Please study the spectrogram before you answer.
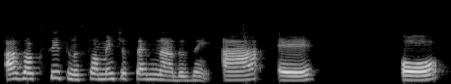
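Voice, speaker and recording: A woman's voice: fairly high pitch, a little slow. A woman with a Brazilian Portuguese accent teaching a grammar lesson on video, explaining step by step and often checking in with her viewers. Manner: didactic, keeps checking in with "certo?". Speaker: writing teacher. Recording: tinny phone-like sound.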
